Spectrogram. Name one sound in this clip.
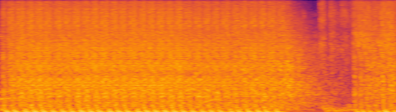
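A rifle fires in a rapid burst of loud gunshots.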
